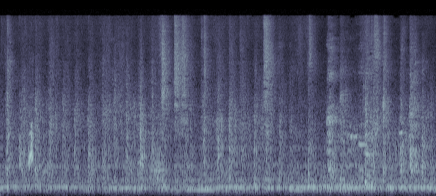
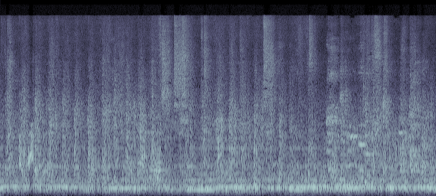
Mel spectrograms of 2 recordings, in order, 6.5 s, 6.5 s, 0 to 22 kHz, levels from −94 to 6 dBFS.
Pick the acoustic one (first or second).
second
